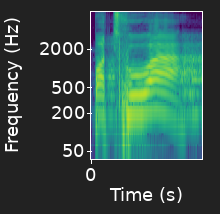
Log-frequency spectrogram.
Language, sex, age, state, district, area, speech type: Odia, male, 30-45, Odisha, Dhenkanal, rural, read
